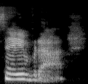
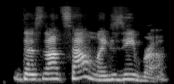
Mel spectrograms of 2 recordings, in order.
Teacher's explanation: the vowel sounds are different and the Z is making an S sound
